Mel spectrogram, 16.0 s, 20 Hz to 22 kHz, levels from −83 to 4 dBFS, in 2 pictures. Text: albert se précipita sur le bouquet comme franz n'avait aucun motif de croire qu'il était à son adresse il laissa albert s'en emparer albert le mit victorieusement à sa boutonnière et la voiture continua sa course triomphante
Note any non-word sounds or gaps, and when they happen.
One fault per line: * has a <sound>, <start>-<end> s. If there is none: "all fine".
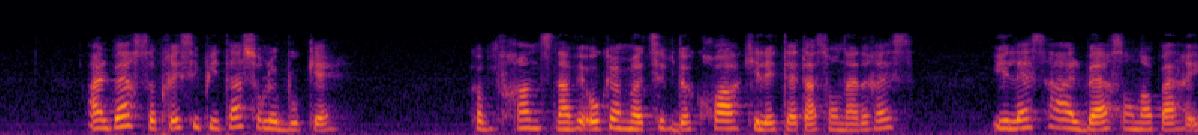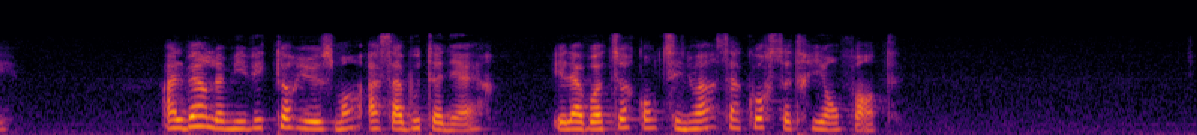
all fine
